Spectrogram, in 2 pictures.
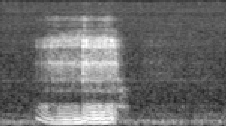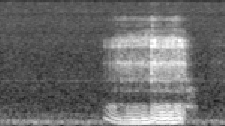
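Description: Two deep, rattling snores about four seconds apart, each lasting about a second, with quiet breathing between; ordinary snoring.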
